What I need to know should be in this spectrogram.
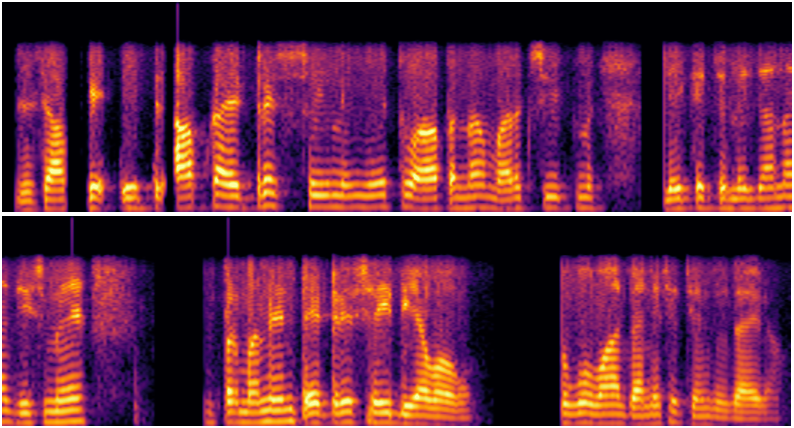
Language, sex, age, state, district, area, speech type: Hindi, male, 18-30, Rajasthan, Nagaur, rural, conversation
